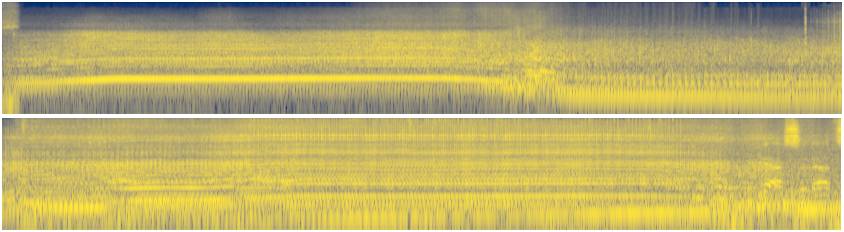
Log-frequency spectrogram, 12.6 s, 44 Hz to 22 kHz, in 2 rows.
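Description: A 750-horsepower LS9-engined Chevrolet Chevelle accelerates hard and loud, its engine note climbing through several gear changes with deep, continuous roaring throughout.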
